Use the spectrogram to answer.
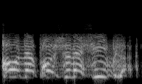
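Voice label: near waypoint, mood high, French; War Thunder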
